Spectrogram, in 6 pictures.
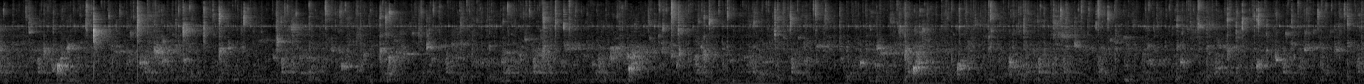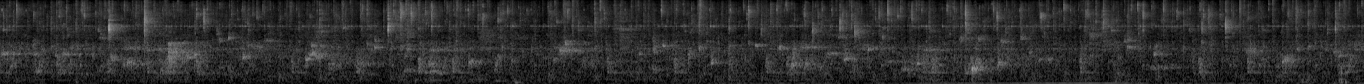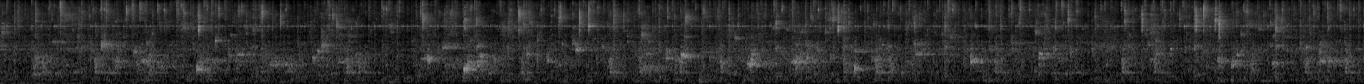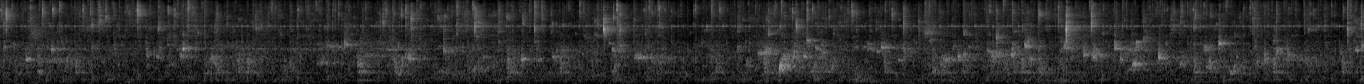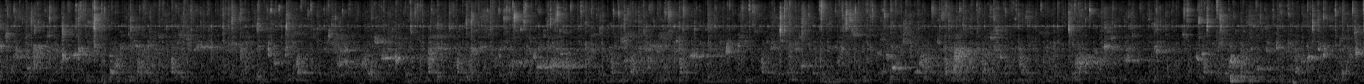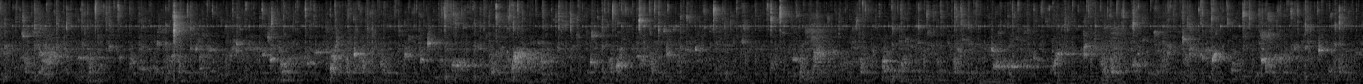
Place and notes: Andenne, Belgique - Underground mine
Short soundscape of an underground mine. Rain into the tunnel and reverb.
Andenne, Belgium, 25 December 2018, 16:00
